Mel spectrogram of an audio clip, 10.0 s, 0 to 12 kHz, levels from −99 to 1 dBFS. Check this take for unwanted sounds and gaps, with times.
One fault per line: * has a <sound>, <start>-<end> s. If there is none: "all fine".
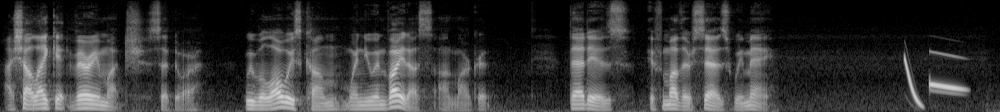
* has a chirp, 9.0-9.7 s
